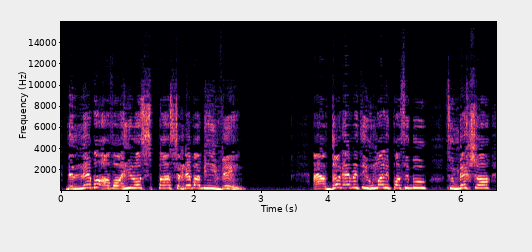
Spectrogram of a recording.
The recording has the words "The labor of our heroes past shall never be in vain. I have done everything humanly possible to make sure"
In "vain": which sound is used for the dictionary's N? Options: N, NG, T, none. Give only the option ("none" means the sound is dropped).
N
